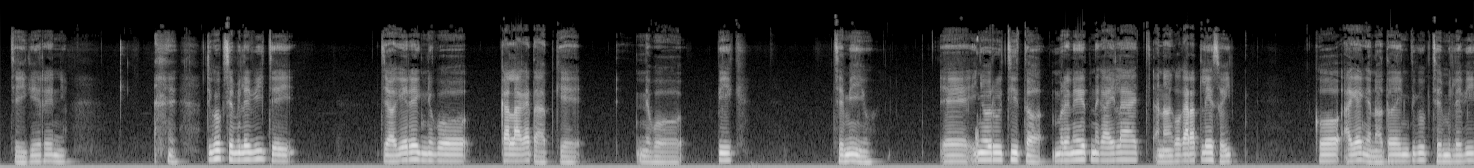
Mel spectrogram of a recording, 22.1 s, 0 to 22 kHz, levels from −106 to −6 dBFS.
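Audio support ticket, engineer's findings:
MP2 compression, whole clip. Speech dull and band-limited. Highs drop in and out. Gurgling, granular edge. Damage plainly audible. Likely cause: MPEG Layer II encode at low rate, sound consistent with about 80 kbps. Mechanism: too few bits across the 32 sub-bands. Upper bands switched off frame by frame. Remaining bands coarsely quantised. Result is flicker plus grain. Typical of a starved broadcast chain.

DAB burbling, 14.5 to 14.67 s. Short burst of burbling over the speech, about 0.17 s long. Span fits roughly a dozen corrupted audio frames. Probable component: DAB receiver on a weak signal. Mechanism: residual bit errors slip past error correction into the MP2 stream. Error rate sounds low, a small fraction of a percent. Corrupted samples put noise blips into single sub-bands; corrupted scale factors jolt sub-bands in level.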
